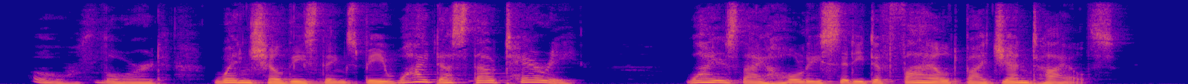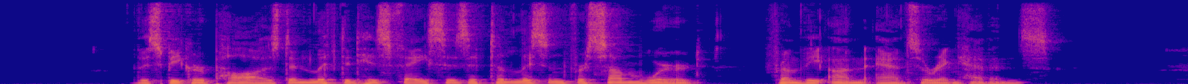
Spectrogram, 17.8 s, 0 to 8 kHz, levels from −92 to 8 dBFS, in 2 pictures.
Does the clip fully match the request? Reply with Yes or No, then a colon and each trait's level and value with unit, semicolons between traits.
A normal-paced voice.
No: slow, 130 wpm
